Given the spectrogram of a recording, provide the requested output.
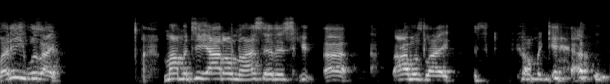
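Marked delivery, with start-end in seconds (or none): none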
